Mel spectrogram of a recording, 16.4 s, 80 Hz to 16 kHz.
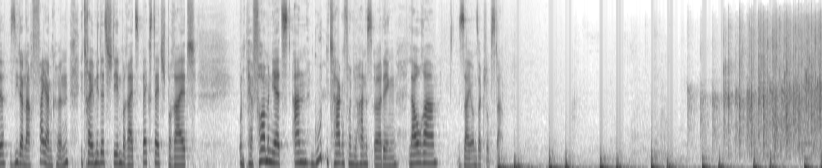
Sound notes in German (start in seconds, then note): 13.7 Applaus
